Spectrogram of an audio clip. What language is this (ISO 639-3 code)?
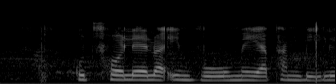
ssw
